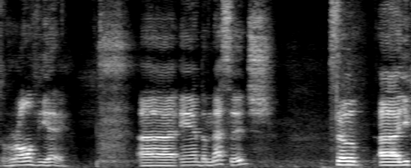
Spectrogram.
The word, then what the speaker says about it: Ranvier: And then in between where those sheaths don't exist, they're called nodes of Ranvier, or Ranvier if you want to use a Americanized pronunciation. But he was French, so it's Ranvier.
